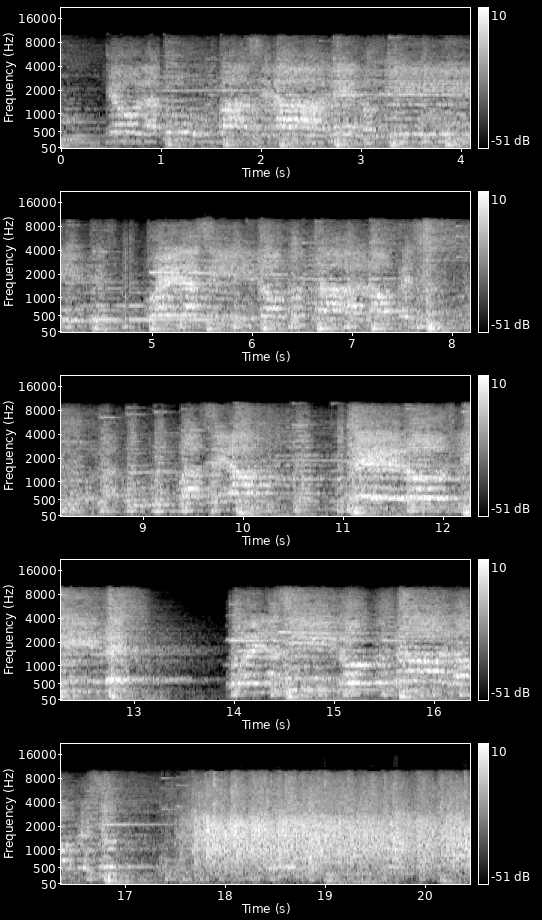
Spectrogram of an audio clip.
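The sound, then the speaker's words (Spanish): A recording of the Chilean national anthem plays loudly and continuously, full and dense, with a brief pause near the middle before the music resumes, ending in a bright, noisy swell. “Vamos a escuchar un poquito el himno nacional de Chile.”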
